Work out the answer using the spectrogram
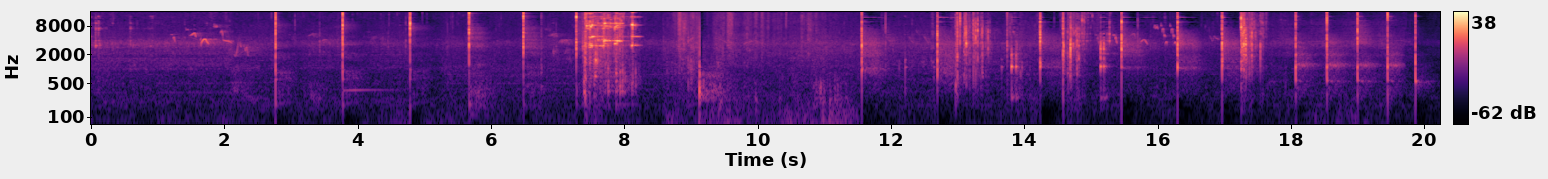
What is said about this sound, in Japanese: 今朝は灯籠作りのいい音それではお聞きください。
